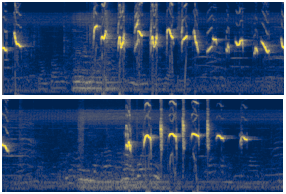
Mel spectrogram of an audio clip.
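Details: Green leafbird lure song to make captive leafbirds sing and become excited: fast, high, varied whistles and chips in a dense phrase, a short pause with soft low hum, then another brisk run of bright notes.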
